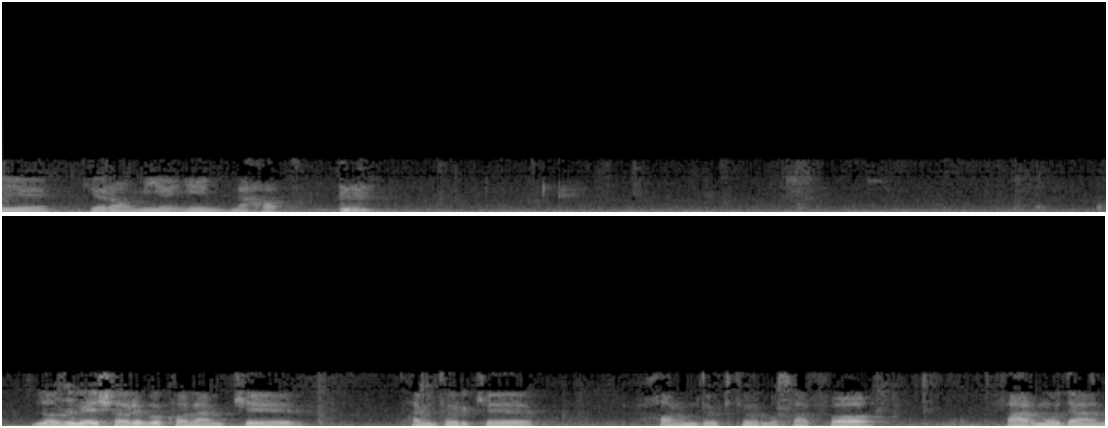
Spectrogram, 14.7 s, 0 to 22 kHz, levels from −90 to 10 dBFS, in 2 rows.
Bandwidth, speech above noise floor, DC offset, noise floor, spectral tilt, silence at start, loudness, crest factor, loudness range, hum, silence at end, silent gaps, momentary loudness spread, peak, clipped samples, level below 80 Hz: 5.8 kHz; 23 dB; under 0.1%; -47 dBFS; -7 dB/octave; 0 s; -26 LUFS; 18 dB; 21 LU; none; 0 s; none; 24 LU; -8 dBFS; under 0.1%; -46 dBFS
